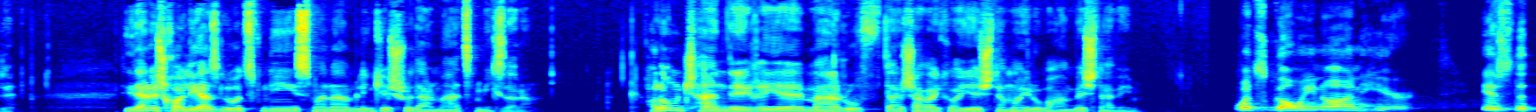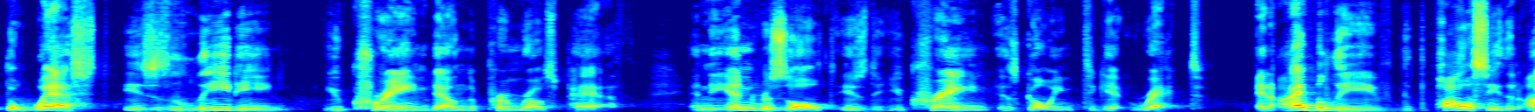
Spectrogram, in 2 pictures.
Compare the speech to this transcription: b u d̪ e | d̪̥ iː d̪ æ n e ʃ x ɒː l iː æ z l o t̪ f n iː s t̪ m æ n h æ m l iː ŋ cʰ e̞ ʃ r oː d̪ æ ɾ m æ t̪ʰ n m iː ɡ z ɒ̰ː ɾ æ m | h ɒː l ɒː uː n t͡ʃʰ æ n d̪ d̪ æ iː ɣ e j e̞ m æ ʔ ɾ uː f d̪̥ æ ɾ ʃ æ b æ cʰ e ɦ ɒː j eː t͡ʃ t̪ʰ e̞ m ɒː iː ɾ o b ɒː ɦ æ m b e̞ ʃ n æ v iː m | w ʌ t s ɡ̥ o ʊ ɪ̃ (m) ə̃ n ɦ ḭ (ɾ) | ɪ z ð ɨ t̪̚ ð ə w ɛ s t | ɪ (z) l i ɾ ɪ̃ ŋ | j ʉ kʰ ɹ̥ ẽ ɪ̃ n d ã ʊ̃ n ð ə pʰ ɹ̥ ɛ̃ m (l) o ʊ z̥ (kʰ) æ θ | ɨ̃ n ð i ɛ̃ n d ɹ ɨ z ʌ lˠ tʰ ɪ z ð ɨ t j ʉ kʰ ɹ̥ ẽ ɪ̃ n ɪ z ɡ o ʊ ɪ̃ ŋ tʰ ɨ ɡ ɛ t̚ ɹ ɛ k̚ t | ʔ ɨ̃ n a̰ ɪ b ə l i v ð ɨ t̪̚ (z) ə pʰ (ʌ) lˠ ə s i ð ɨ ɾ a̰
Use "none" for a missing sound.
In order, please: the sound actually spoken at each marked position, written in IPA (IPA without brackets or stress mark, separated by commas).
ŋ, ɹ, z, ɹ, pʰ, ð, ɑ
